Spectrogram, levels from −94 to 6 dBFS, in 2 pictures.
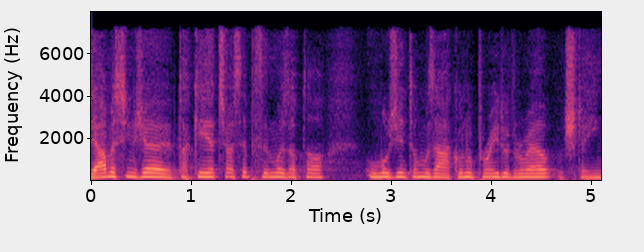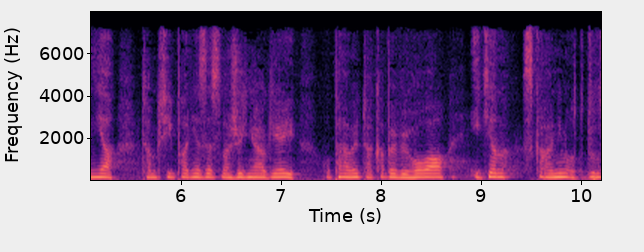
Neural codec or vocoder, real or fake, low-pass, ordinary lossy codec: codec, 16 kHz, 0.5 kbps, X-Codec, WavLM features, trained on Multilingual LibriSpeech; fake; 7.2 kHz; MP3, 48 kbps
